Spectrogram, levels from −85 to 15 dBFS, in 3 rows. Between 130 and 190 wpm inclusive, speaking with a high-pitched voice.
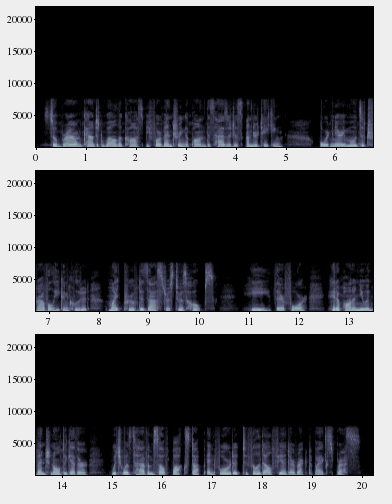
Yes: slow, 135 wpm; high, 210 Hz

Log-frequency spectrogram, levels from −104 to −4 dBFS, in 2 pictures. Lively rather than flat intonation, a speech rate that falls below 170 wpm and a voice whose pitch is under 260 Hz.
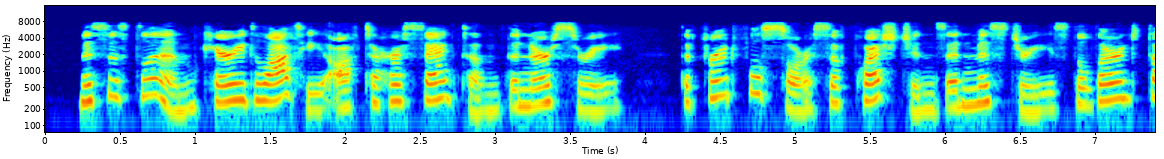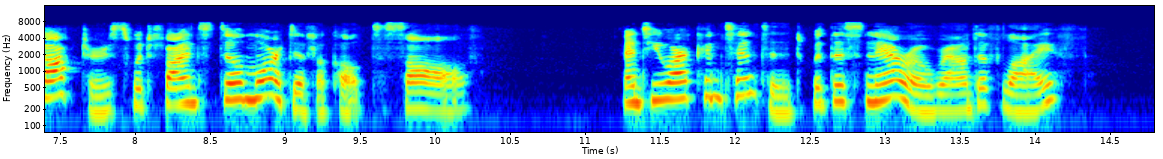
No: wide, 7.5 semitones; average, 150 wpm; very high, 265 Hz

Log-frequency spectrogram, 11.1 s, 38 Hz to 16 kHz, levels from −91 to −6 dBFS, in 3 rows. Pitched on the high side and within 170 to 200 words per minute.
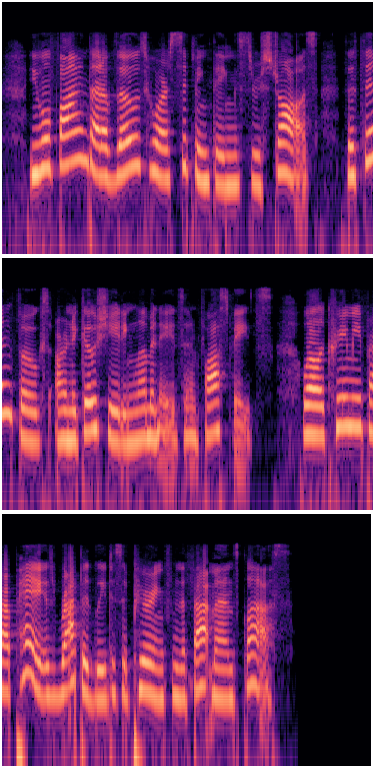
Yes: high, 230 Hz; average, 175 wpm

